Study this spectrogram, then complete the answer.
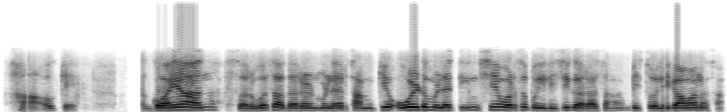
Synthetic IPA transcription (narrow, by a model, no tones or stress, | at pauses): hã̰o̰ke | ɡojansəɾʋəsad̪ʱaɾəɳm̤əɭjaɾt͡samkĩʔolɖm̤uɭjet̪iːnɕɛ̃ʋəɾsəpəjlĩt͡ɕiɡʱəɾasãɖisʋoliɡãʋanəsã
